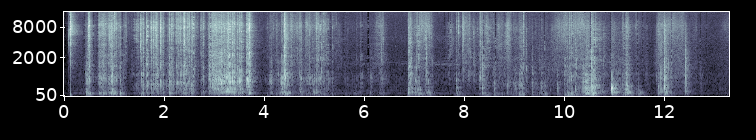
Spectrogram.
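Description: A cardboard shipping box being opened by hand: a folding knife slitting the packing tape, and cardboard flaps pulled apart with scraping, tearing and rustling. Near the end, the boxed camera inside is lifted out and knocked against the desk. The sounds come as irregular scrapes, rips and knocks with short pauses between them.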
